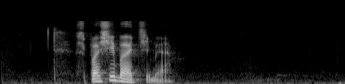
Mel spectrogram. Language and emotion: Russian, positive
